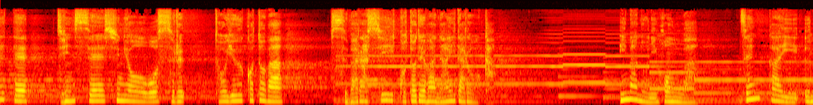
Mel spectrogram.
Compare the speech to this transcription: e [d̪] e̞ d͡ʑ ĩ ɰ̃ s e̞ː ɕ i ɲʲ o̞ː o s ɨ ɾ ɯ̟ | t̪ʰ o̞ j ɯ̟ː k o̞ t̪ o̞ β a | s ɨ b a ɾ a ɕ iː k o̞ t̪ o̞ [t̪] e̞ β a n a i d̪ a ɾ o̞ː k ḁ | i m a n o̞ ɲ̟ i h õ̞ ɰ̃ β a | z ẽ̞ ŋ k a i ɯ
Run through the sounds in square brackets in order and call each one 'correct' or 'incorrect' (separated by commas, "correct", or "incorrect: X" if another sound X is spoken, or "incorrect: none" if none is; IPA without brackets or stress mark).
incorrect: t̪, incorrect: d̪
